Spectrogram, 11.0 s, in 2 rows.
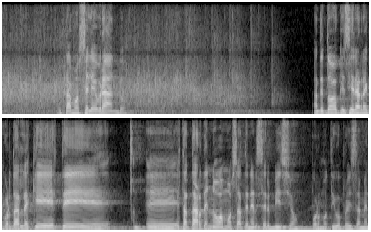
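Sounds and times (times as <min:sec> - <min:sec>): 
audience applause: 0:00.0 - 0:04.2
speech: 0:00.8 - 0:02.0, 0:04.7 - 0:10.9.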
